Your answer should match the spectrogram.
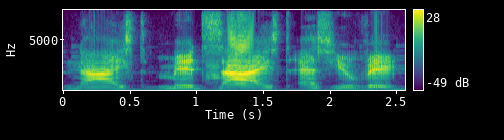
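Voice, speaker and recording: Depraved rat puppet, piercing rasp, wild pitch leaps, brash, scheming. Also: male voice, big pitch swings, extremely slow, faint music behind, exaggerated voice. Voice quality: raspy, gravelly. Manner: brash, sleazy, shouty. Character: depraved, scheming, wheedling dead rat imaginary friend. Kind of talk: comedy puppet show acting.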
